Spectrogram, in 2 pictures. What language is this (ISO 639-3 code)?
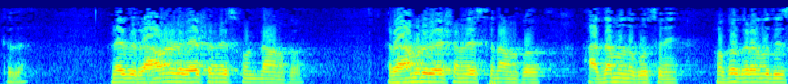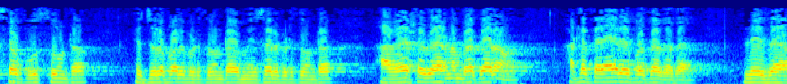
tel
